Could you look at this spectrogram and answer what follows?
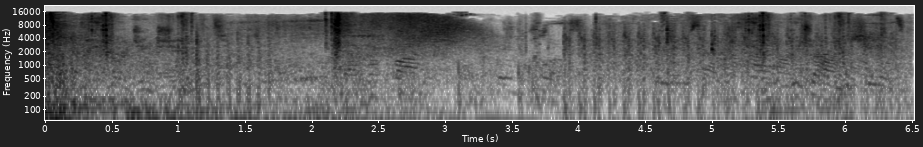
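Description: Rapid bursts of gunfire in a video game battle royale fight, dense and continuous volleys with a loud blast near the start, mixed with game noise and faint voices.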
